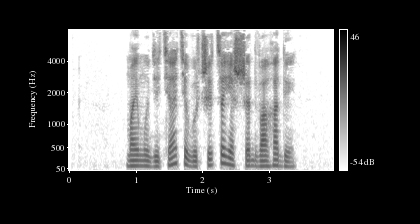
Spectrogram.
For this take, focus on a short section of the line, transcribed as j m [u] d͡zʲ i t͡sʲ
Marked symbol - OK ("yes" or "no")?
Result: yes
